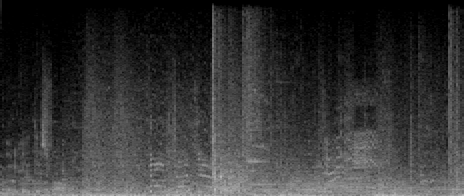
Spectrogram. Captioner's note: gun fires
